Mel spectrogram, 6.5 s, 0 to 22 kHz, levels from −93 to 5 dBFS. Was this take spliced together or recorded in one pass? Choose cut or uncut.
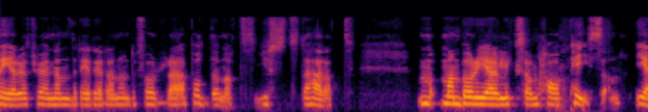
cut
